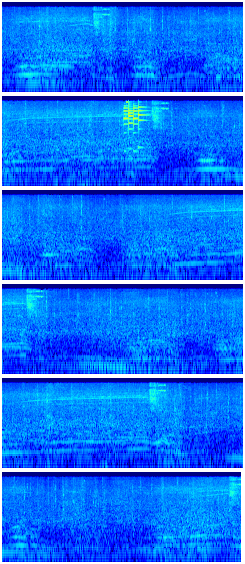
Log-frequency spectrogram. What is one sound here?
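A car engine revs steadily at speed.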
